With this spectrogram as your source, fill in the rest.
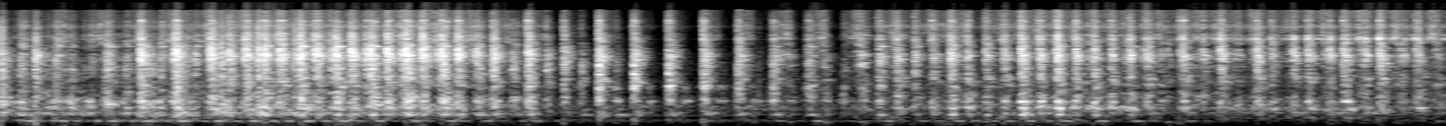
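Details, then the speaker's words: Pre-production bowl-coring system on a woodturning lathe whose blade doesn't sit on the wear pad: harsh rasping cut pulsing about twice a second with buzzing chatter from the unsupported blade vibrating; fixed on production units. "cause that noise you heard was the vibration of it not being really supported. So if this doesn't work, we'll just grind through it with the noise."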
